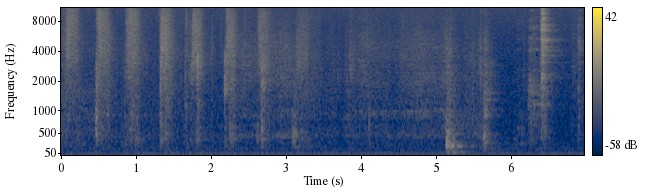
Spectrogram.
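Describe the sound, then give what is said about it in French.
A bottle rack scrapes as it is shifted across a cellar floor. A run of soft, dry scrapes and shuffles comes at a regular pace, then a heavier knock, then a few more scrapes, all fairly faint. “Oh! Le casier à bouteille se déplace.”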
